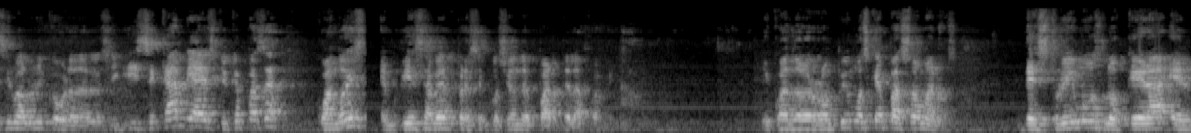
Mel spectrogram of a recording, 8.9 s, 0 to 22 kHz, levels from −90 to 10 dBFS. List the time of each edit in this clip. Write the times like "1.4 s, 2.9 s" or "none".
2.7 s, 5.7 s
